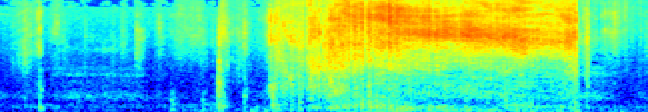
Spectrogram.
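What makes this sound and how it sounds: A thin sheet of paper, held in the hands at chest height, is ripped into pieces by the fingertips. A few faint, sharp crinkles give way to a long, loud, bright tearing rasp that cuts off abruptly, leaving the paper in torn pieces.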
